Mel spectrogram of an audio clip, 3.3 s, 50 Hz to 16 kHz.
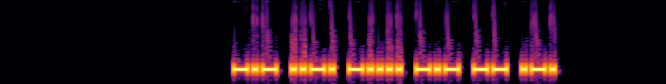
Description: Morse code, heard as a keyed tone, about 52 wpm, 700 Hz. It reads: KF6KMR
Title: USA Call Signs - 6 Characters - 6x Character Spacing - 50wpm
